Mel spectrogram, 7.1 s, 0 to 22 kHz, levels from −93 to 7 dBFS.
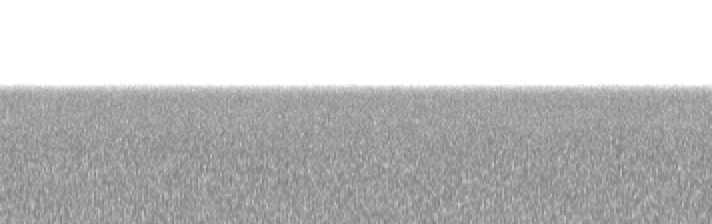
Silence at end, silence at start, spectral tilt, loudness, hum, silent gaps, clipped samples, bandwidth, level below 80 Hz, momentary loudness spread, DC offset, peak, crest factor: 0 s; 0 s; -1 dB/octave; -38 LUFS; none; none; under 0.1%; 4.9 kHz; -56 dBFS; 0 LU; under 0.1%; -24 dBFS; 14 dB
